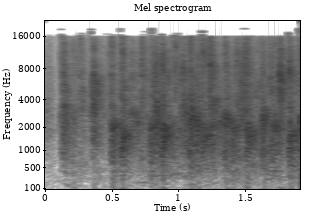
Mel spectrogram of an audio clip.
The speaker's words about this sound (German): Können wir bitte alle klatschen, so nach dem, was ihr jetzt gehört habt? Würdet ihr, wenn ihr die Möglichkeit hättet, Tester für so eine App zu werden, die zu nutzen, würdet ihr sie nutzen oder nicht? Einmal bitte klatschen.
